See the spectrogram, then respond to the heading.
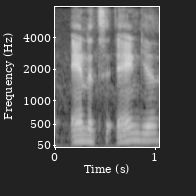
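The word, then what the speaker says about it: Anya: just scummy crummy guy scummy crummy guy Anna an ana ana if you say her name correctly Ana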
